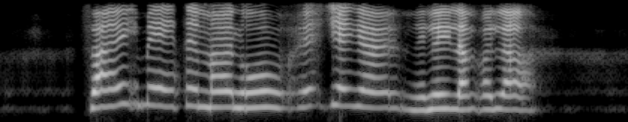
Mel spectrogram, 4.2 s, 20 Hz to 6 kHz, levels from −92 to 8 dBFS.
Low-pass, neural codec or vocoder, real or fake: 5.4 kHz; codec, 16 kHz in and 24 kHz out, 0.4 kbps, LongCat-Audio-Codec, four codebook decoder; fake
